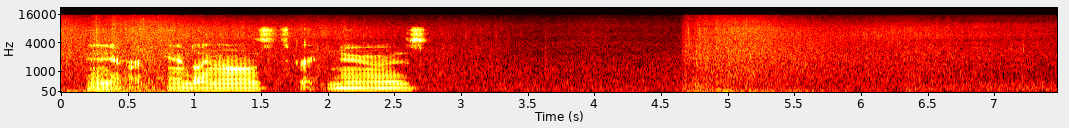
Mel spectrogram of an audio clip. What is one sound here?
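Waves wash steadily against a ship's hull.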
